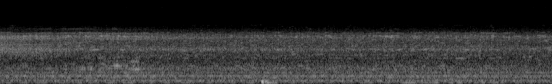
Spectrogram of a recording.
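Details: Toyota Altezza petrol engine idles evenly under a strong airy hiss with one brief thump, started after the intake gasket was fitted and vacuum pipes reconnected to fix a misfire.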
